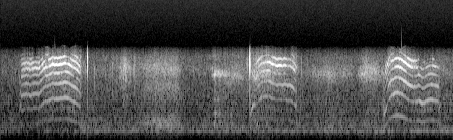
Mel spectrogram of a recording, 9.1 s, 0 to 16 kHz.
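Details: An 8-week-old male Maine Coon kitten gives three drawn-out, wavering meows, talking because he wants to be fed.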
